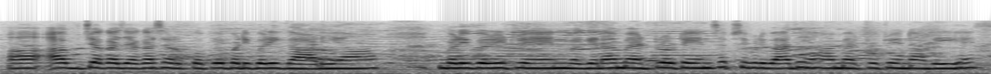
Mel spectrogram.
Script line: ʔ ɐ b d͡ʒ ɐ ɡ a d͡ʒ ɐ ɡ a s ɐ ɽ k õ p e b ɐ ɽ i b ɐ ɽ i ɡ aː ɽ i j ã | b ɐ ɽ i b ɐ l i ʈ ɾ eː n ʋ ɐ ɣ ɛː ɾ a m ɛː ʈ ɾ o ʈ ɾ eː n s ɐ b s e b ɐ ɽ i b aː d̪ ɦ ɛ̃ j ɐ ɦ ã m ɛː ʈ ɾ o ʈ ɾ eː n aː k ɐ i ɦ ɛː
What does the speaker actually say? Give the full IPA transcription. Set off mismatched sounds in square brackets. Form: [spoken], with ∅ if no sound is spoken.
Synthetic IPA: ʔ ɐ b d͡ʒ ɐ ɡ a d͡ʒ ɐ ɡ a s ɐ ɽ k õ p e b ɐ ɽ i b ɐ ɽ i ɡ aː ɽ i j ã | b ɐ ɽ i b ɐ [ɽ] i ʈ ɾ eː n ʋ ɐ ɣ ɛː ɾ a m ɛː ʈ ɾ o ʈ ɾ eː n s ɐ b s e b ɐ ɽ i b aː d̪ ɦ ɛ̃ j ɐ ɦ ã m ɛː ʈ ɾ o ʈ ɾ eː n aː [ɡ] ɐ i ɦ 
